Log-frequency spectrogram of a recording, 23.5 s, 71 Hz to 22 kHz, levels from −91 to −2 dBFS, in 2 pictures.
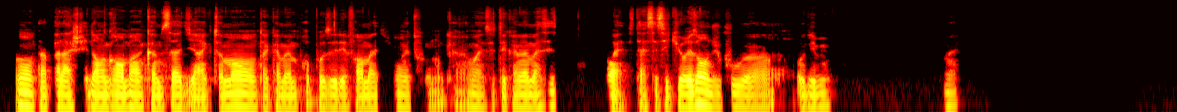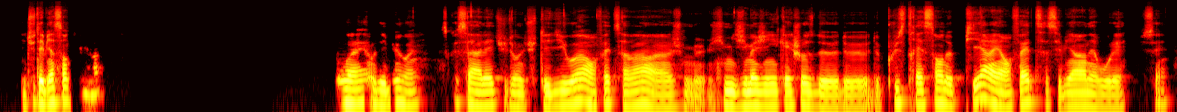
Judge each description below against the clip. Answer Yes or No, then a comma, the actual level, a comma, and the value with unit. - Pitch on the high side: No, very low, 95 Hz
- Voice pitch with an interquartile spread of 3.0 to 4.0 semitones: Yes, average, 3.3 semitones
